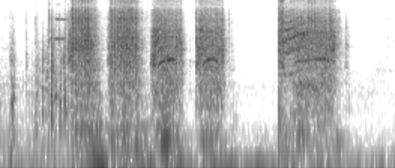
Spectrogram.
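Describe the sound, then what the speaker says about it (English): Bolts are being taken off the top shield of a Ford Transit camper van with a powered tool, heard up close as four short whirring, ratcheting bursts, a brief pause, then one more burst. "We just need to take these bolts off here and take the shield off the top."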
